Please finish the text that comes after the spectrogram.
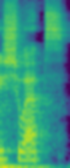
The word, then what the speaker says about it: Schweppes: I guess it would be Schweppes. It's Schweppes. There's not a double E in that whole word.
